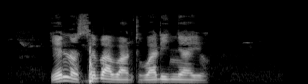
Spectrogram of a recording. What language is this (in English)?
Ganda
